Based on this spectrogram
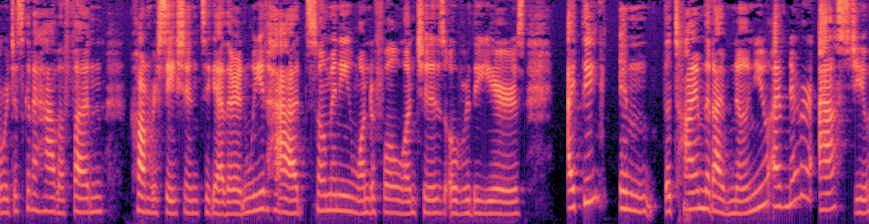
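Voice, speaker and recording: A woman interviewer asking questions in a friendly, relaxed, conversational way. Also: lowish voice.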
